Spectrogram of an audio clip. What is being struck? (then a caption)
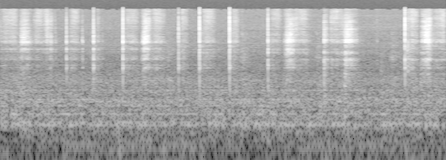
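Painted wooden plank sign. Fingernails trace in long strokes and scratch over the letters of a flat, solid painted wooden plank sign reading "If MaMa ain't happy," which has a wire hanger and lies on a cloth. Quiet, bright rasping rubs are punctuated by short, sharp scratchy clicks that die away instantly, over a faint steady background.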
